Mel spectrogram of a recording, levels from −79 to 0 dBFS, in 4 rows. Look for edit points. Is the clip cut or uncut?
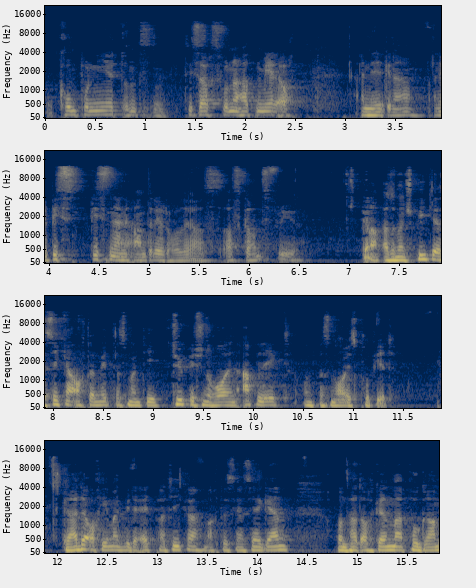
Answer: cut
